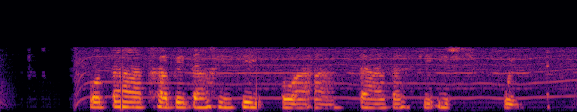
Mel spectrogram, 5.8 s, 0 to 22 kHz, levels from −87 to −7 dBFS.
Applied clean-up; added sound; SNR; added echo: none; Drill; 14 dB; none.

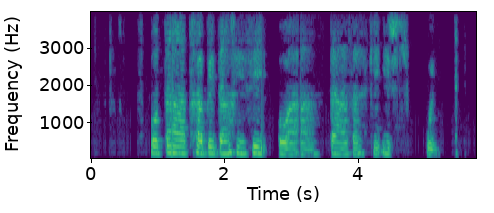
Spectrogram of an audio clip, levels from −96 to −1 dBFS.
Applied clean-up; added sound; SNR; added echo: none; none; none; none.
